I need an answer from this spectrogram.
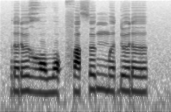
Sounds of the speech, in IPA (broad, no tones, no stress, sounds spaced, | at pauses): ɾ ɘ ɾ ʏ ɣ ɔ β ɔ ʔ f a θ ʏ ŋ͡m ɘ ɗ ʏ ɾ ɘ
